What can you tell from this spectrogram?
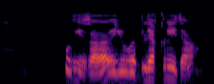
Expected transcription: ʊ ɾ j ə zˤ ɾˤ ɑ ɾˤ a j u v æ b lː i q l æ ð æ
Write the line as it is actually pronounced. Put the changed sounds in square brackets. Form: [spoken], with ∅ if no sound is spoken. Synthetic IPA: ʊ ɾ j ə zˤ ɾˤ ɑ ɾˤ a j u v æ b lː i q l [i] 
